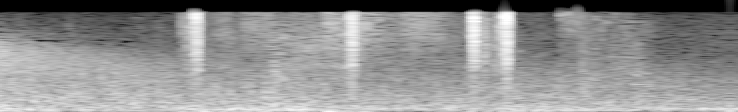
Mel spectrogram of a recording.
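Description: Quick footsteps run across the ground.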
